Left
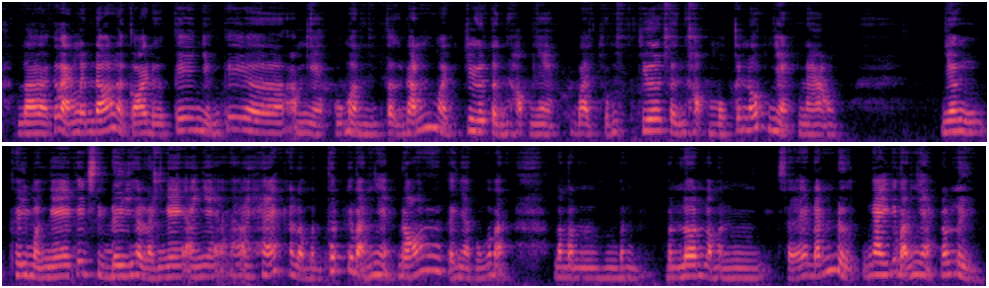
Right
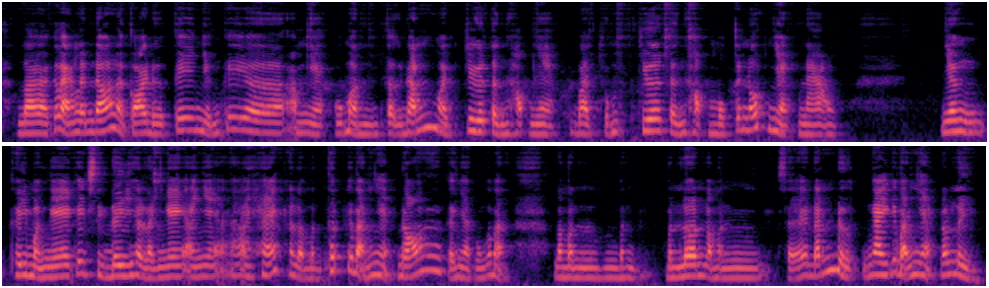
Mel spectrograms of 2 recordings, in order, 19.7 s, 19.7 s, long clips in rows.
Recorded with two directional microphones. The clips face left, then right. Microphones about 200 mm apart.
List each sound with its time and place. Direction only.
0.2 s speech: 5° right (ahead or behind)
9.4 s speech: 5° right (ahead or behind)
16.0 s speech: 5° right (ahead or behind)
